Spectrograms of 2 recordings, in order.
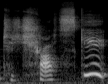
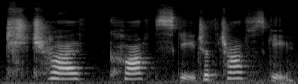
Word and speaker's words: Tchaikovsky: Shards of Earth by Adrian Tchaikovsky. No, that's not how you say his name. Tchaikovsky.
